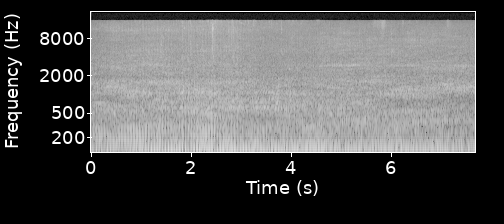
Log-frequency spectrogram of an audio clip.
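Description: Low, pulsing rumble of a motor vehicle engine passing nearby, growing louder over the first two or three seconds and then slowly fading.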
